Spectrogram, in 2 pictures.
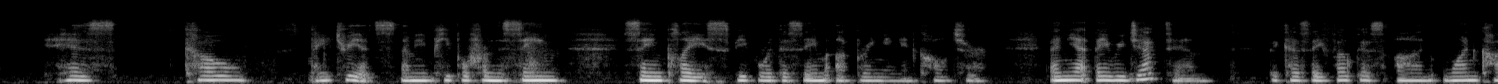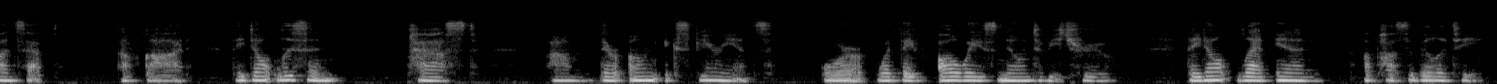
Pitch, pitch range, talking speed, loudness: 180 Hz, 175-185 Hz, 105 wpm, -21 LUFS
